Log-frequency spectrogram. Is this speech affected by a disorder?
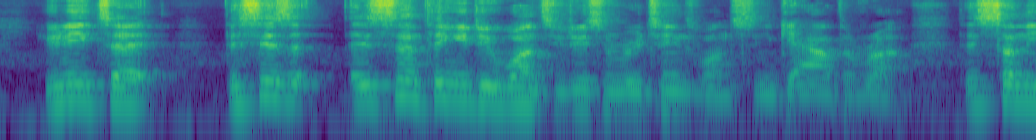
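No.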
